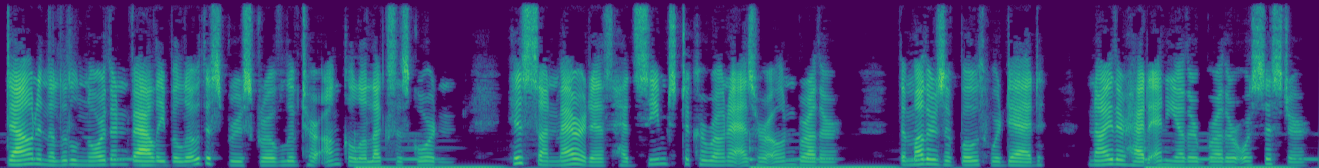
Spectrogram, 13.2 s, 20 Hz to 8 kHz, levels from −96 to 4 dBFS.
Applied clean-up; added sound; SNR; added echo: classical method Wiener filter.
